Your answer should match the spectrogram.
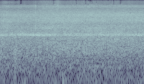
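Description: Water rushes strongly down a slippery waterfall in Australia, a steady, loud, close roar of broadband spray with no pauses and no voices.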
